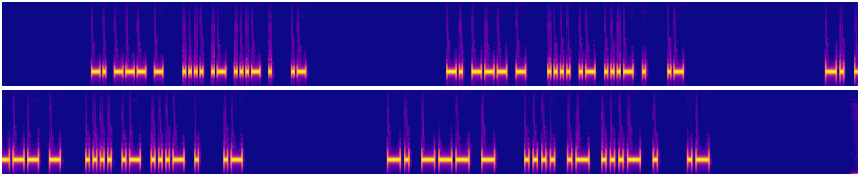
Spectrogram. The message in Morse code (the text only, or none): NOT HAVE A NOT HAVE A NOT HAVE A NOT HAVE A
